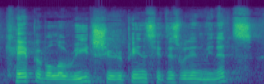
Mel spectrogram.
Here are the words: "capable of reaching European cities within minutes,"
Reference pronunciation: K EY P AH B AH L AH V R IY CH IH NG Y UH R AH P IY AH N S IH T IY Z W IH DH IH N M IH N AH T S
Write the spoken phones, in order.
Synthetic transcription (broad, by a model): K EY P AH B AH L AH V R IY CH Y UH R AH P IY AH N S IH T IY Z W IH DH IH N M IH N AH T S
